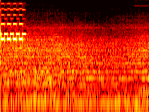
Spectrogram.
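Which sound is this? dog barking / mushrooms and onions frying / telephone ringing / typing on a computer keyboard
telephone ringing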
